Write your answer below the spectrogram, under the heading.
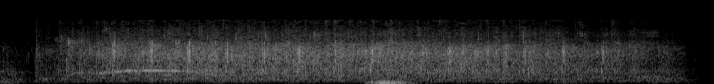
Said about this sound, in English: Let's give one last round of applause to all the winners.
